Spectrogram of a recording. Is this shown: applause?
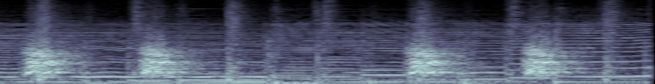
no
